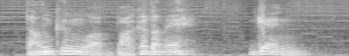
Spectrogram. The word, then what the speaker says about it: Gen: Gen. Again, the Japanese pronunciation of a Chinese character, which you would read yuan.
